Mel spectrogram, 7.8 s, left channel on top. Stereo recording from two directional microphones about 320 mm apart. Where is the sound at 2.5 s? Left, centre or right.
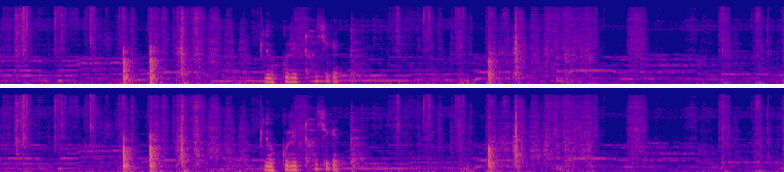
Centre.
